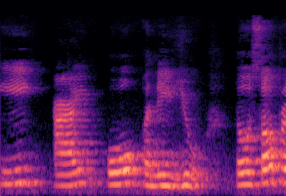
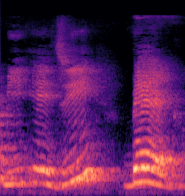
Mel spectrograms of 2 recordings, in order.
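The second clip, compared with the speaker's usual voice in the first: slow spelling, then the word; much slower than usual. Shown as a demonstration. Teacher answering her own question for pupils, slow. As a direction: spell slowly, then land on બેગ. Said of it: "એનો ઉચ્ચાર શું થાય?".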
